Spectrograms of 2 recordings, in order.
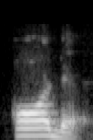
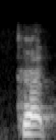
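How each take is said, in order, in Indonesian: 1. Konsonan akhir berakhir dengan sedikit pantulan. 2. Konsonan akhir berhenti datar tanpa pantulan. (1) "Huruf dal tu qolah" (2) "tak nak"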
